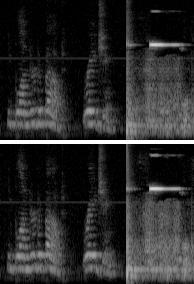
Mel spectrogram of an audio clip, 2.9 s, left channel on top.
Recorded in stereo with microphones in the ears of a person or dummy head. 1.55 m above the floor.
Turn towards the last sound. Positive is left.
turn(degrees=-40)  # may be behind; listen again after turning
